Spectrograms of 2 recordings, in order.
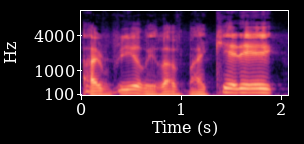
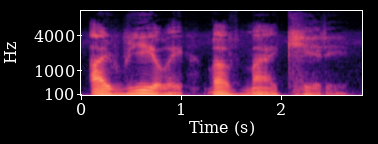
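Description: First: It ends off the home note, sounding worried. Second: It ends settled on the speaker's home note.

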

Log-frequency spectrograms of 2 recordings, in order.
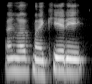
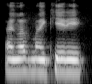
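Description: Both takes have the same delivery.

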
